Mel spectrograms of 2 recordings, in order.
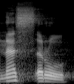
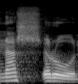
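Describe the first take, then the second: First: The middle consonant sounds like s. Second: The middle consonant sounds like sh. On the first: The speaker calls it right. "sin lebih dekat kepada sin" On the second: The speaker calls it wrong. "dibaca Latinnya sh, dia bacanya nasru"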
